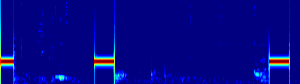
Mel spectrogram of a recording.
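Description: Three short, steady, single-pitch censor bleeps, each about a quarter second long, the second about a second after the first and the third about two seconds later. Between them the sound track is nearly silent.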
